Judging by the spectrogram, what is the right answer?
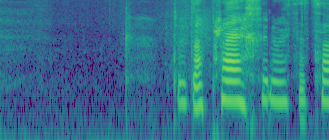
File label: "brech", Welsh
